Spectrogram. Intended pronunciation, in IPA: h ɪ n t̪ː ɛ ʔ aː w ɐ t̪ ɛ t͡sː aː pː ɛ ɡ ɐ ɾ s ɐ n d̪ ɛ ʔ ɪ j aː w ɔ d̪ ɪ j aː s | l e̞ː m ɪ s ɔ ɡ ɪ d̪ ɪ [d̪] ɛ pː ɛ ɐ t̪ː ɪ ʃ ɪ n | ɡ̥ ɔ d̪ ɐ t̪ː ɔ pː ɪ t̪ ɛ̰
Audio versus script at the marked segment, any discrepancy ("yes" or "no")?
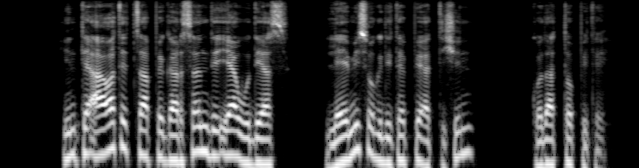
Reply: yes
